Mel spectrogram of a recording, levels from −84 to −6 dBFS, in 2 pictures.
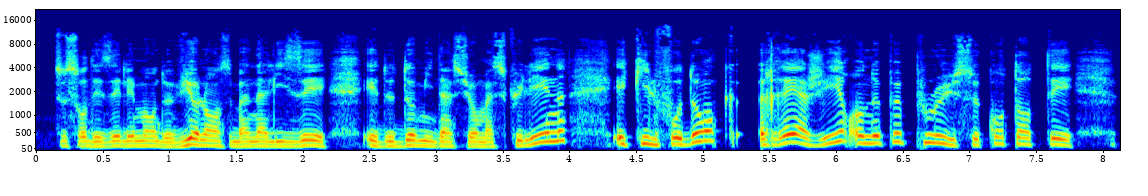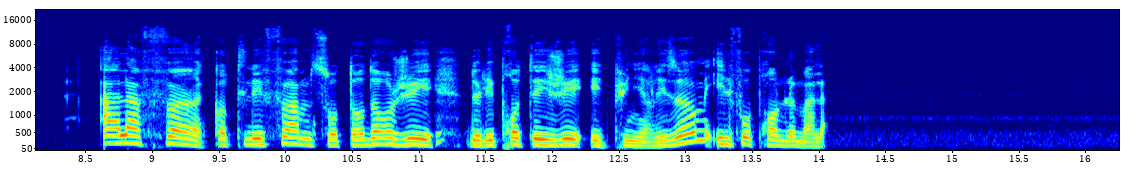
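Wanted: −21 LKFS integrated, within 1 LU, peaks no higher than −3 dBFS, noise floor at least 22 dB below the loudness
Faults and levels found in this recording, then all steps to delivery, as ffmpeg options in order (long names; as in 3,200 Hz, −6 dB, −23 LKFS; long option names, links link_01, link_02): integrated loudness −29.0 LKFS; sample peak −10.0 dBFS; target loudness −21.0 LKFS
→ -af "volume=8dB,alimiter=limit=-3dB:level=0:latency=1"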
